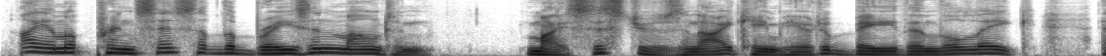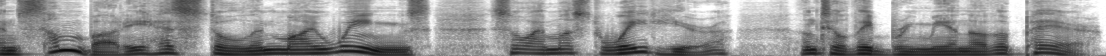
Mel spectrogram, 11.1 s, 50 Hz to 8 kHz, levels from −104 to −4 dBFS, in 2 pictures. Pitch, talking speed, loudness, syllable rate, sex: 130 Hz, 195 wpm, -19 LUFS, 5.2 syllables/s, male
